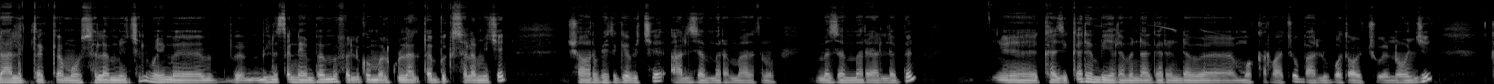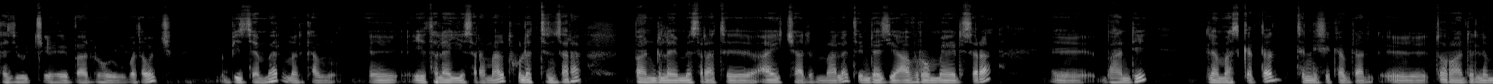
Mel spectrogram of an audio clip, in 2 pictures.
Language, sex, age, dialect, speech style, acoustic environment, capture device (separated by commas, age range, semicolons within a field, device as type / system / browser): Amharic, male, 18-24, Ethiopia - Gojjam, happy, people talking, mobile / Linux / Chrome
